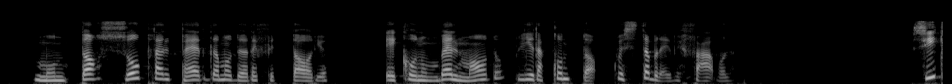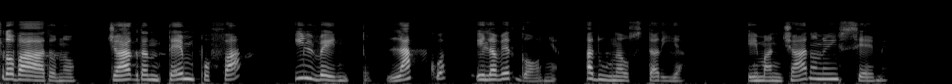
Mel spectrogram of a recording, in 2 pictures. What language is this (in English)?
Italian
